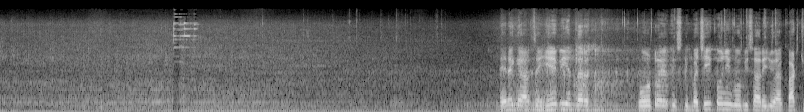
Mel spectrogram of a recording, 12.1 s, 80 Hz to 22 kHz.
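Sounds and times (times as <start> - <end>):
low background hum: 0.0 - 12.0
metallic click with ring: 2.6 - 3.1.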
